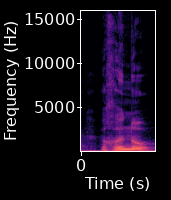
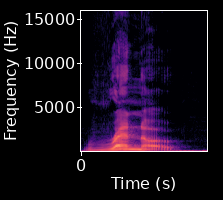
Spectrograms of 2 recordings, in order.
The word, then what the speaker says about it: Renault: So I know the French pronunciation will be something like Renault, Renault. But in English, Renault, Renault.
